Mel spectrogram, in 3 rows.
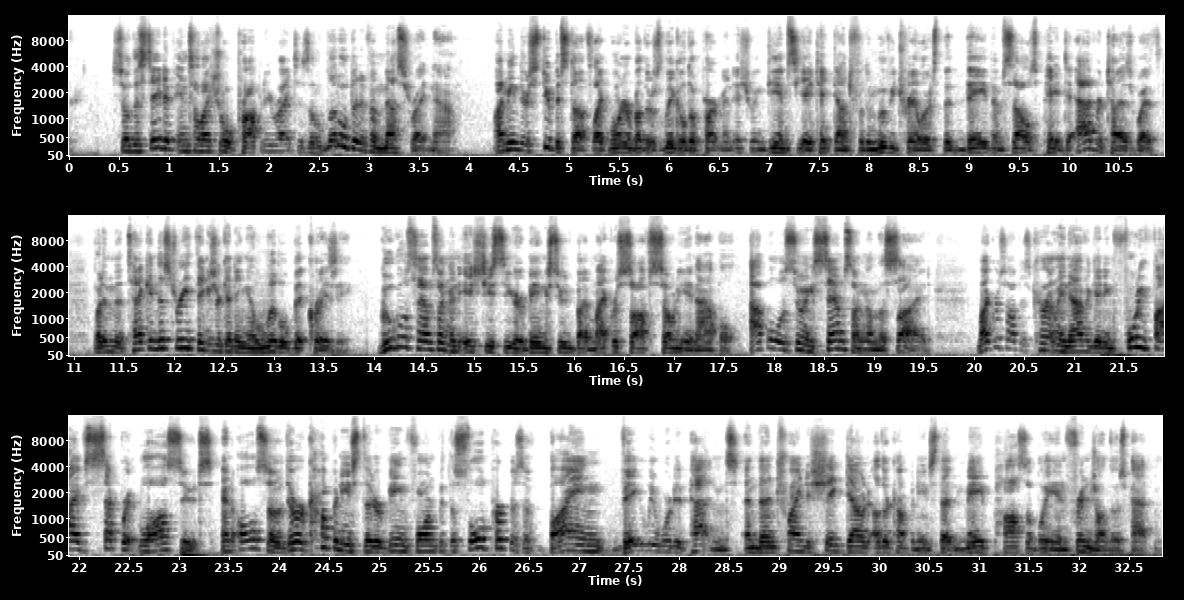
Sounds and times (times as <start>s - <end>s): Speech: 0.0s - 32.8s.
